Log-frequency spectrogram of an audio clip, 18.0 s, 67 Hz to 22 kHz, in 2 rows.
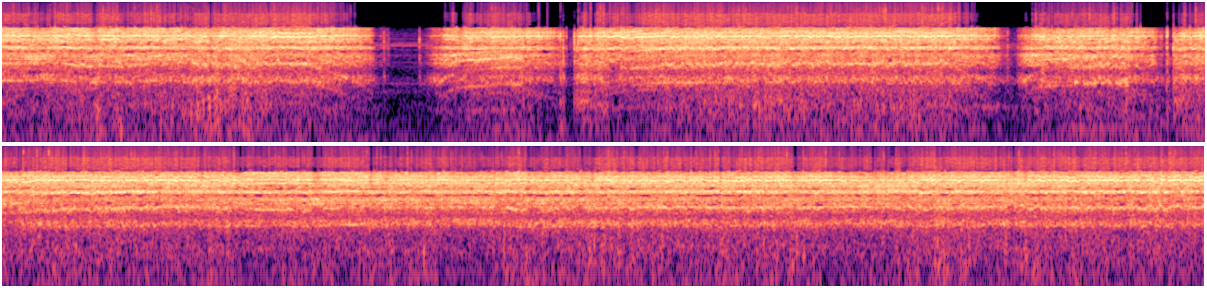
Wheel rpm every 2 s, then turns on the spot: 220, 110, 150, 160, 140, 220, 230, 230, 220.
none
